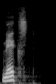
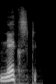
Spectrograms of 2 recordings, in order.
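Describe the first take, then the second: No difference in how they are said.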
